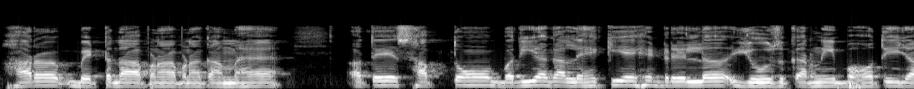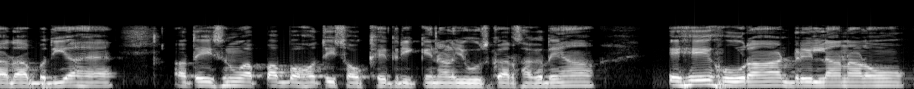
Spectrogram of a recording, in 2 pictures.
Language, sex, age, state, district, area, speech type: Punjabi, male, 18-30, Punjab, Mohali, rural, spontaneous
